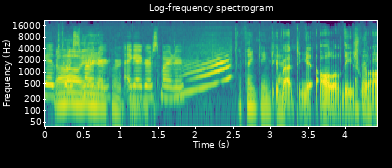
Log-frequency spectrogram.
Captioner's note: imitates spinning sound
